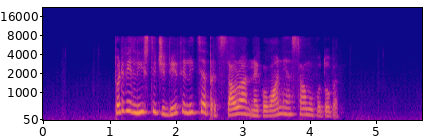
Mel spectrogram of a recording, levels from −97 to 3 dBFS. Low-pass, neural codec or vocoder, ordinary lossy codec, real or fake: none; codec, 16 kHz, 1 kbps, X-Codec, WavLM features, trained on Multilingual LibriSpeech; none; fake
